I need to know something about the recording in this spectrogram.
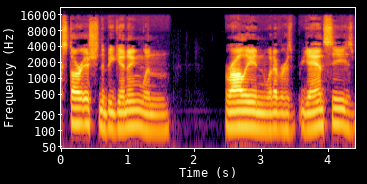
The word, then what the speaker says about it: Raleigh: didn't know that the main character's name was riley or rayleigh raleigh riley north carolina i always thought it was riley and everyone's just saying it wrong oh it's raleigh yeah because like the australian guy something like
